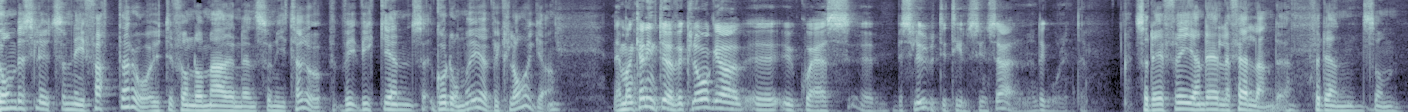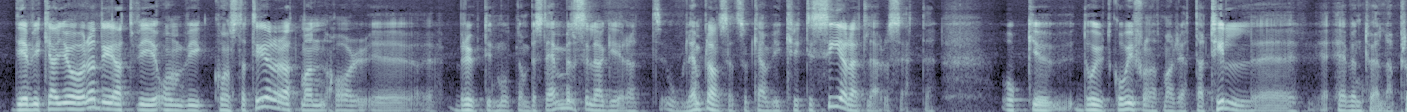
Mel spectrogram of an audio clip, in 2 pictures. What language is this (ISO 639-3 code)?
swe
